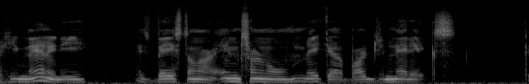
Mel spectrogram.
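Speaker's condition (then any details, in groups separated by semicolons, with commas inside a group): Cerebral palsy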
